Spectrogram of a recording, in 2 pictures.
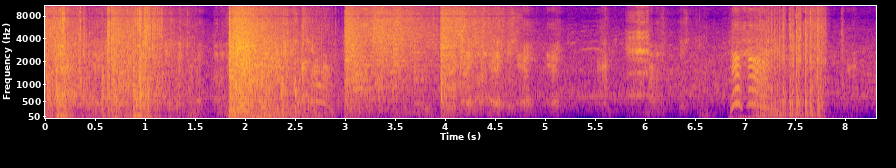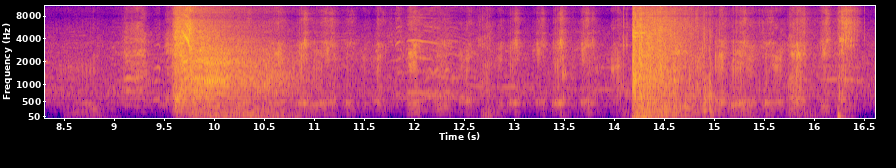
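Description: Wooden and glass blocks crash and shatter as they topple.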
